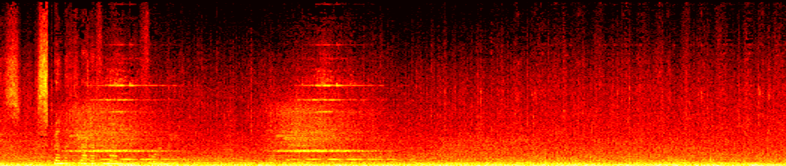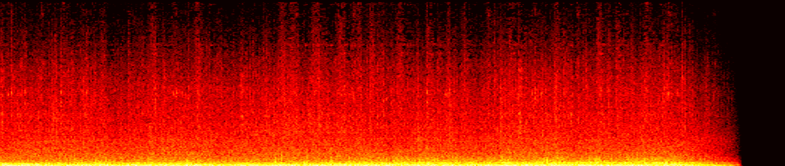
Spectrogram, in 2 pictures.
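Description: Fire roars steadily.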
